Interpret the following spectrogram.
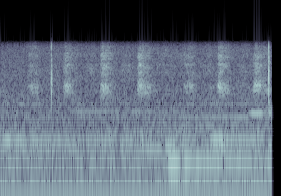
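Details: After playing frisbee, Pomeranian Dacar and Lhasa Apso Mikko pant steadily. Short airy huffs recur about twice a second over a low background hum, and a sharp click ends the stretch.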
